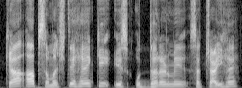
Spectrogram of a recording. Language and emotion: Hindi, neutral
